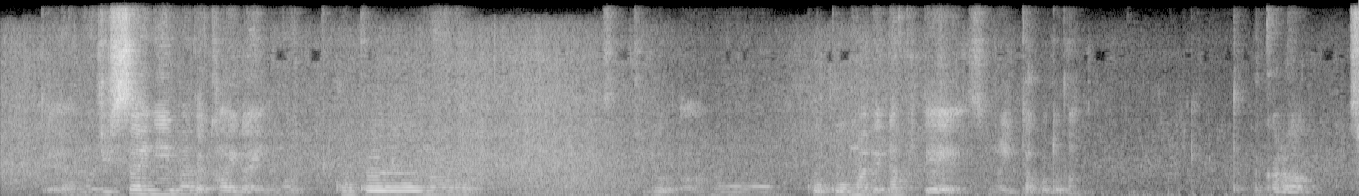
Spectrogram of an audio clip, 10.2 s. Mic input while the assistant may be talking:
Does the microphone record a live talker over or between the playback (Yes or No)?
No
